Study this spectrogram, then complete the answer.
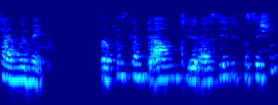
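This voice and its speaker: Woman with a Swedish accent, calm tone, somewhat breathy, fairly even intonation. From Sweden. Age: 40s. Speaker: yoga instructor. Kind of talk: guided yoga class. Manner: slow, calm; hesitant, many fillers.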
